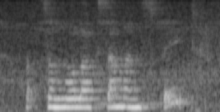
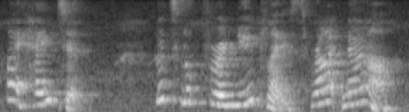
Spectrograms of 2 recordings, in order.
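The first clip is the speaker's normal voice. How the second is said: higher, impatient bird wife; a touch of a cross, bossy bird wife; Missus Bird, fed up; 7 semitones higher than usual. A narrator's reading. Reading to a child, Missus Bird demands a new nest, mildly cross. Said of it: "I'm tired of this old place".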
